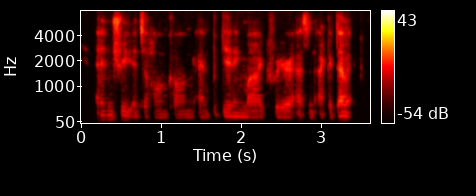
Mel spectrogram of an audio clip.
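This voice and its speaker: Talking at a fairly quick pace, a man with an American accent uses ordinary pitch variation. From United States. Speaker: PhD student and programme alumnus. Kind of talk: information session talk.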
